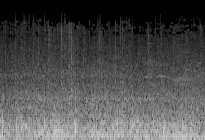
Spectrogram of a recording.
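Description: Wind buffeting the camera microphone: a steady, choppy low rumble.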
